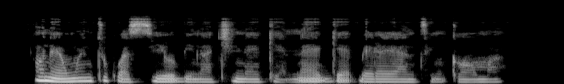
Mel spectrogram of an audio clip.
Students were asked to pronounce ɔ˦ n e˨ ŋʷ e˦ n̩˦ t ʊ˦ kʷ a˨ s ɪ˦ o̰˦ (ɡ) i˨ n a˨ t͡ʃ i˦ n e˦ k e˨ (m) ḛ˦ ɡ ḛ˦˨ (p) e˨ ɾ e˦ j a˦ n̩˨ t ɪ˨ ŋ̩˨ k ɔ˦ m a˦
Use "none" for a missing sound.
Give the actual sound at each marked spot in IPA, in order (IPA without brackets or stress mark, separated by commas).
b, n, k͡p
